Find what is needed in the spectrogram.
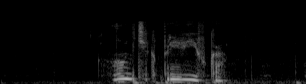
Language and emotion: Russian, neutral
